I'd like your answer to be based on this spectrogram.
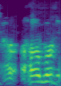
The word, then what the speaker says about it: Herbert: Is it Abe or Herbert? – No, it's Herbert. – Okay, so it's Herbert like Sherbert.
